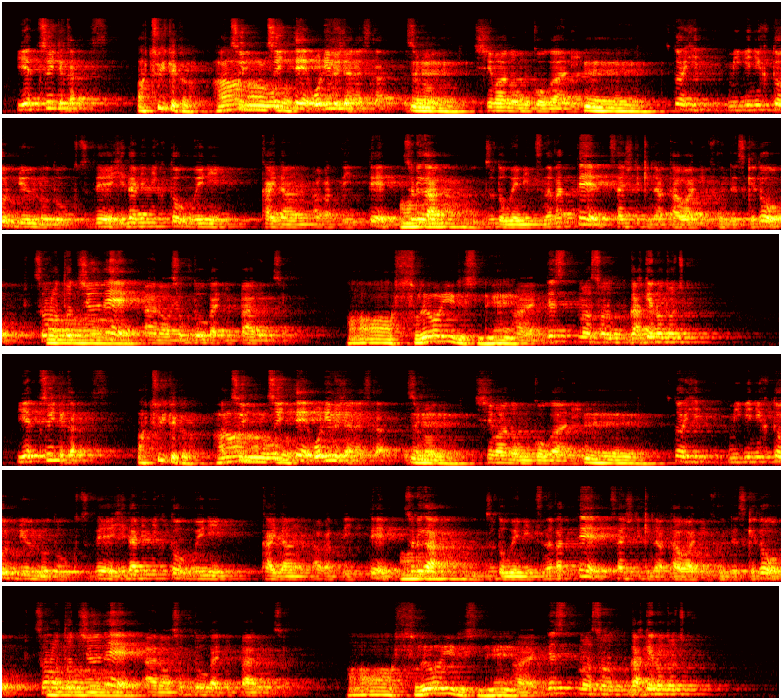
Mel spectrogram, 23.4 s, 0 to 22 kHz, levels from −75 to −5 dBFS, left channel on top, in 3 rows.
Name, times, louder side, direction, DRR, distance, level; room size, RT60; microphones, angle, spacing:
voice 1, 0.2-0.9 2.3-4.4 4.8-5.8 6.7-10.0 10.4-12.2 12.4-15.6 15.9-18.5 20.7-22.4, left 1 dB, 80° left, 1 dB, 2.4 m, -22 dB
voice 2, 1.4-2.9 3.3-3.4 4.1-4.6 5.8-6.5 11.8-12.5 16.0-16.8 19.0-20.8, left 2 dB, 25° left, 6 dB, 0.6 m, -20 dB
16.5 x 11.0 x 5.5 m, 1.2 s
head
